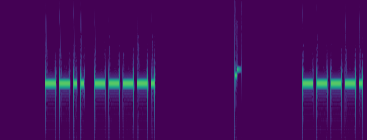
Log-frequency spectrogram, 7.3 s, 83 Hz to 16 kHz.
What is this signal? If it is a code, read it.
Morse code, heard as a keyed tone, about 17 wpm, 700 Hz. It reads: Z 9 9
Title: Single-Letter Single-Number 17wpm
